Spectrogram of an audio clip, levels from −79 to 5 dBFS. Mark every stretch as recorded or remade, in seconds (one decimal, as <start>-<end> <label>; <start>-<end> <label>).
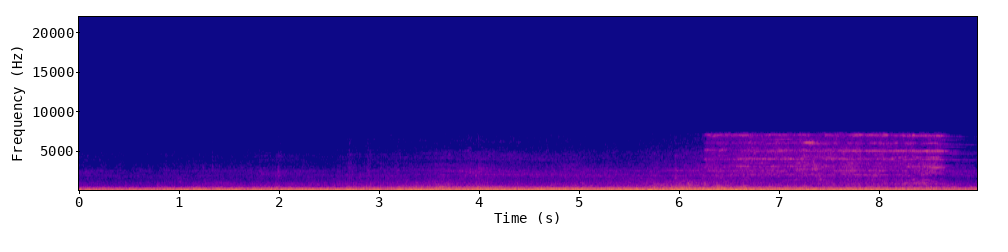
0.0-2.6 recorded; 2.6-3.3 remade; 3.3-9.0 recorded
